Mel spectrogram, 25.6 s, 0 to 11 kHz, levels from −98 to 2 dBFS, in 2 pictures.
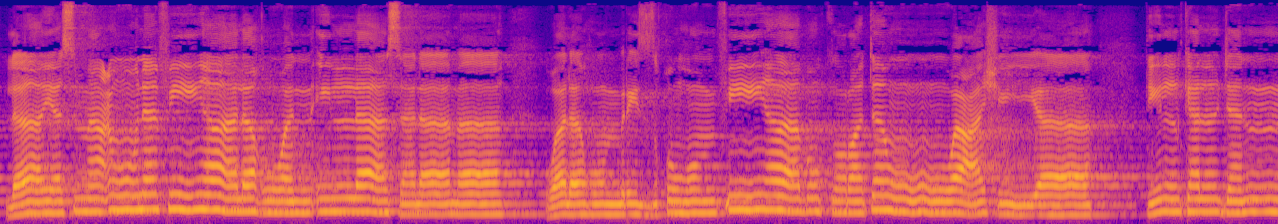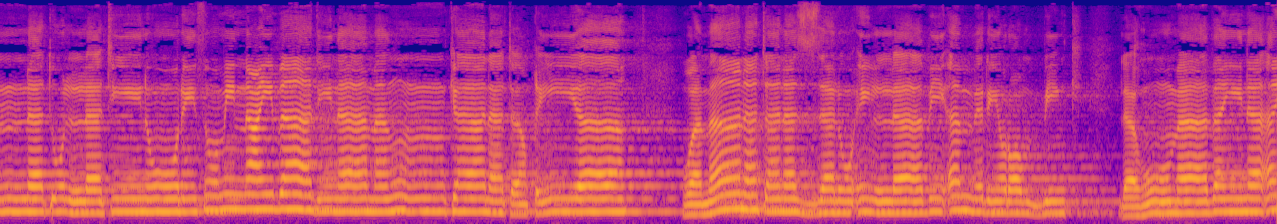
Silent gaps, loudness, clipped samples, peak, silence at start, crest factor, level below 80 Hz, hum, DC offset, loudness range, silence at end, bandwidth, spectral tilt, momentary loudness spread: none; -19 LUFS; under 0.1%; -4 dBFS; 0 s; 16 dB; -66 dBFS; none; under 0.1%; 2 LU; 0 s; 11 kHz; -5 dB/octave; 7 LU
